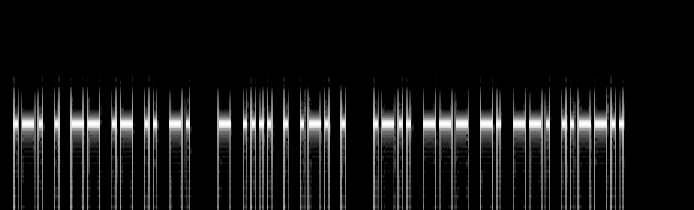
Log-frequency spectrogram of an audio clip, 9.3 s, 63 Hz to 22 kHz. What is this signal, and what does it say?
Morse code, heard as a keyed tone, about 22 wpm, 700 Hz. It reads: REMAIN THERE LONG?
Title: Sentences from Top 1200 Words 22wpm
